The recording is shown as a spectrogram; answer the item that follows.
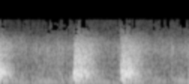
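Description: Two sharp gunshots ring out in a radio drama as bullets are fired at Superman, each a loud, abrupt crack with a short decaying tail, spaced about half a second apart.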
